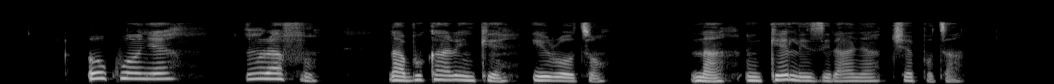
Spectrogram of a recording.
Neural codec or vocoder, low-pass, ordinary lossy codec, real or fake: none; 7.2 kHz; MP3, 48 kbps; real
